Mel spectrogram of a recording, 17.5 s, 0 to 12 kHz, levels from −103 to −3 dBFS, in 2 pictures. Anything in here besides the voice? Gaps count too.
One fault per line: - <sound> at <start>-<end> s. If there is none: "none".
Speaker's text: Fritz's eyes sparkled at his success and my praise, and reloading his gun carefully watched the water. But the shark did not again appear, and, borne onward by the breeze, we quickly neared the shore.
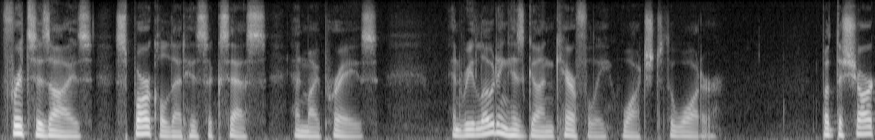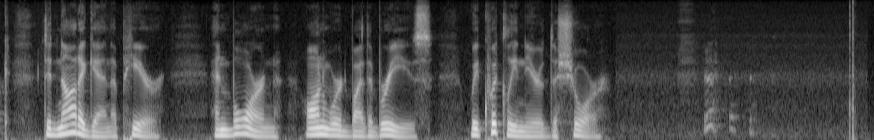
- laugh at 15.5-16.5 s
- tap at 17.2-17.3 s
